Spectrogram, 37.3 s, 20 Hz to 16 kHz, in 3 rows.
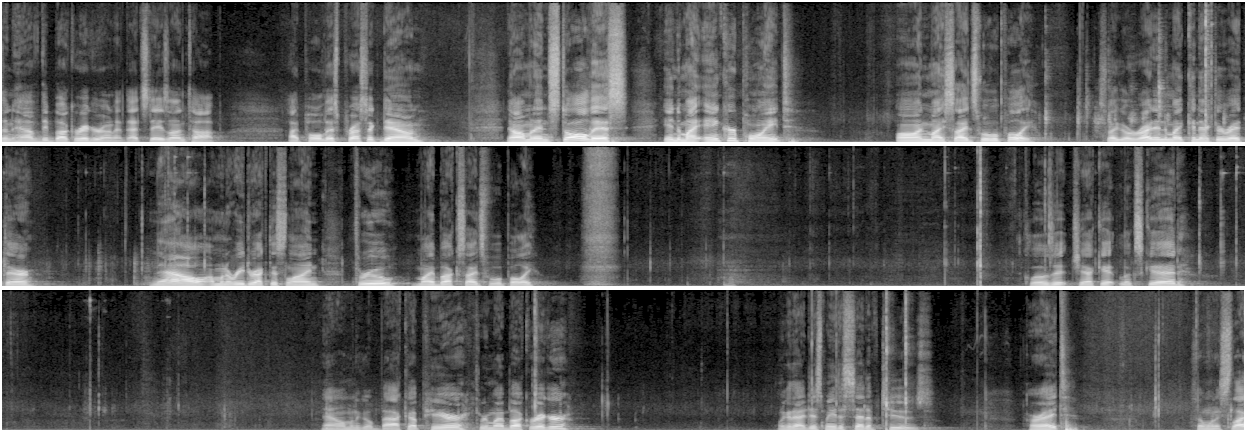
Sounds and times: Speech: 0:00.0 - 0:02.2, 0:02.9 - 0:04.3, 0:05.0 - 0:08.0, 0:08.9 - 0:10.4, 0:11.0 - 0:12.8, 0:13.9 - 0:17.8, 0:22.7 - 0:24.3, 0:28.0 - 0:30.6, 0:32.6 - 0:34.2, 0:35.1 - 0:35.7, 0:36.8 - 0:37.2.

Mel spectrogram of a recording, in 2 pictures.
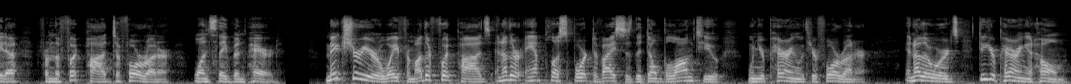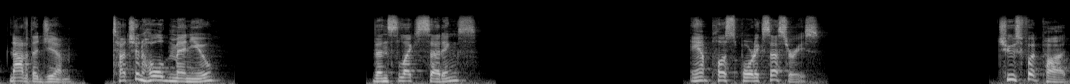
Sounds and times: Speech: 0:00.0 - 0:13.1, 0:14.4 - 0:15.7, 0:17.6 - 0:19.0, 0:20.7 - 0:21.4.

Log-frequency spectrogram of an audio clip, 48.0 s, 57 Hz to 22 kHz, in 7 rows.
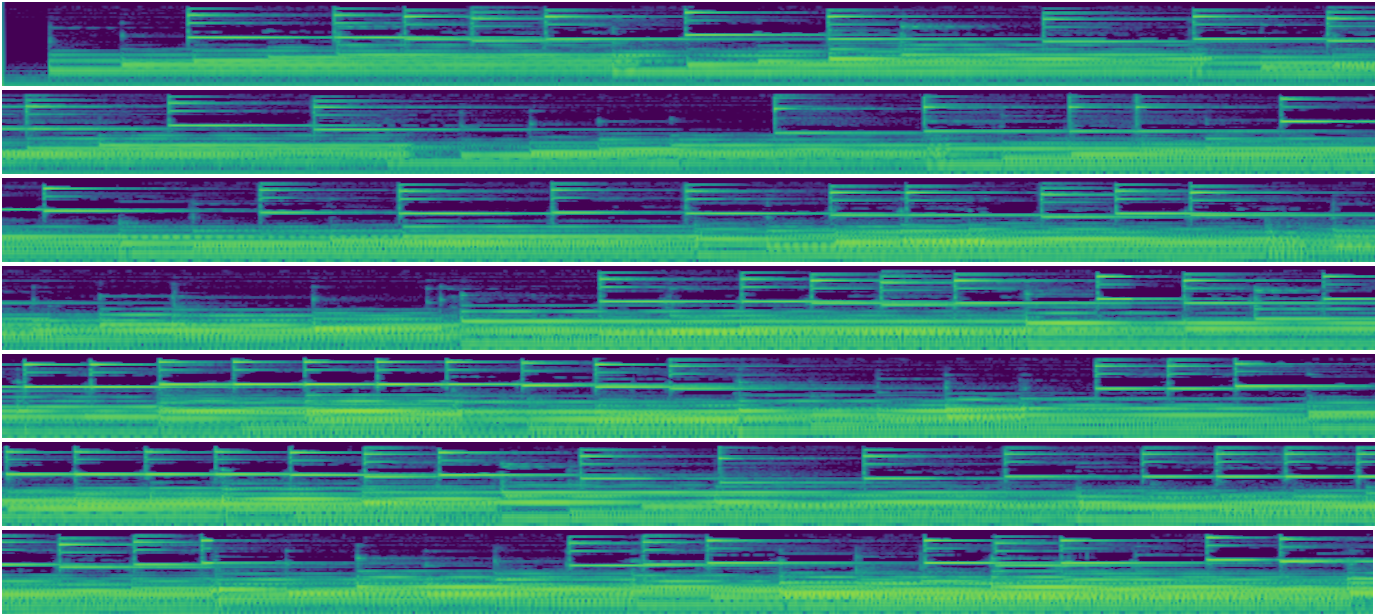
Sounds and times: Music: 0:00.0 - 0:48.0.

